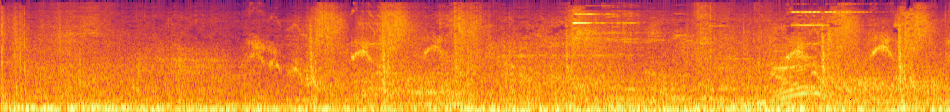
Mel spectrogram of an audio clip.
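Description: A Confringo fire-blast spell bursts during combat in the video game Hogwarts Legacy, a loud, dense wash of booming impacts and rising, whooshing magical sweeps that never lets up, with faint voices mixed into the steady battle noise.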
